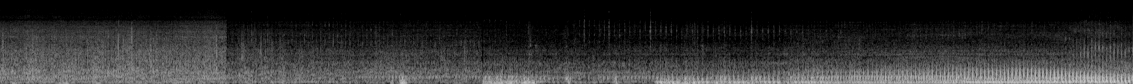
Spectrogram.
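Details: Kawasaki KLX150 after cylinder block replacement, new carburetor and fixed loose CDI wiring that caused misfiring and stalling: road test, even single-cylinder beat climbing smoothly with throttle, no misses, stumbles or cut-outs; running cleanly.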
